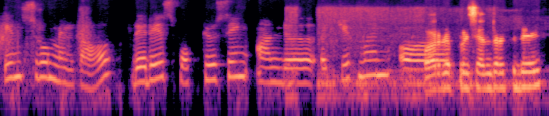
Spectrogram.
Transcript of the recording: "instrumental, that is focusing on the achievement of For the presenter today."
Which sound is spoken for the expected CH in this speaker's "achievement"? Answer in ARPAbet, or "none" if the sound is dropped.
CH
